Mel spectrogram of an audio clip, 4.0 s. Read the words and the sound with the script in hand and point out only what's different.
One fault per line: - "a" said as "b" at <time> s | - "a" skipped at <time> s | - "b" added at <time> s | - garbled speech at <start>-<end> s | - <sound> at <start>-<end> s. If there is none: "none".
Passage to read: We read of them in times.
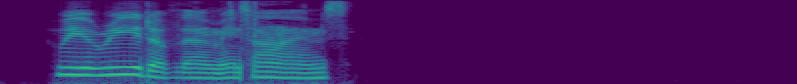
none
